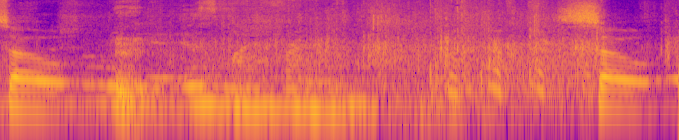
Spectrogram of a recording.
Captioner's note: audience clapping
